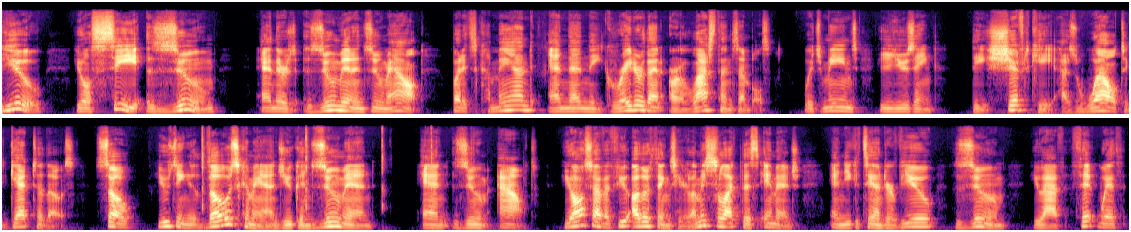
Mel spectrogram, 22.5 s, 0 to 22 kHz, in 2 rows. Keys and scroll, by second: 13.1 shift+super+., 14.9 shift+super+,.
